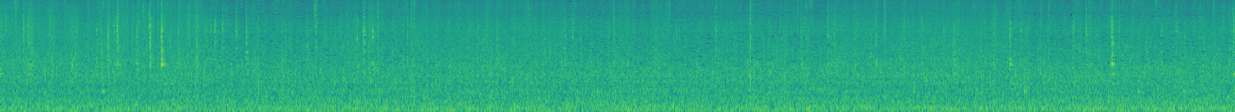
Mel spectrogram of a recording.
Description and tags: Soft rain which can be looped, this has been recorder with my Blue Yeti.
